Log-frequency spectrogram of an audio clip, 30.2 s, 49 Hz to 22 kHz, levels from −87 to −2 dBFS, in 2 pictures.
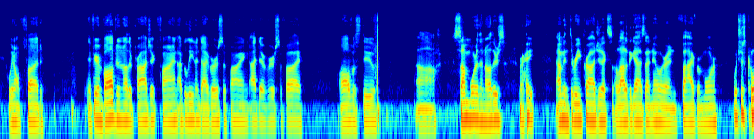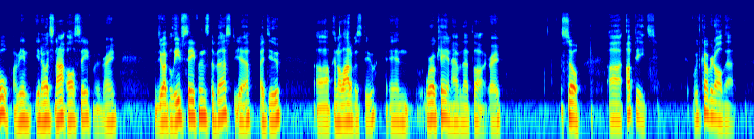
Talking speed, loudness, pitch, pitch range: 175 wpm, -28 LUFS, 115 Hz, 105-125 Hz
